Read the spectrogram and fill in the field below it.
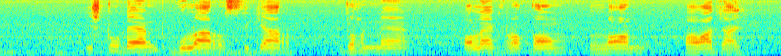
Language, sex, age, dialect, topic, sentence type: Bengali, male, 18-24, Jharkhandi, banking, statement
